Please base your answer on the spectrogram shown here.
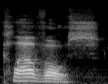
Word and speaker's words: clavos: they're called Clos clavos the term clavos is a Spanish word for nails it is pronounced clavos in its singular form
